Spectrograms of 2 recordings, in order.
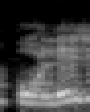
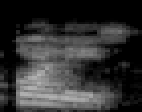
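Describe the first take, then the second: First: कॉलेज said as "ko-lej"; कॉलेज with rounded closed o, as spelt; wrong closed o. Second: कॉलेज as "kaw-lej", pitched lower; कॉलेज with vowel between aa and o; correct open vowel. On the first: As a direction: say कॉलेज with a pure long o. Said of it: "इसको हम कॉलेज नहीं पढ़ेंगे". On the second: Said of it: "हम इसको कैसे पढ़ते हैं". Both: Shown as a demonstration.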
